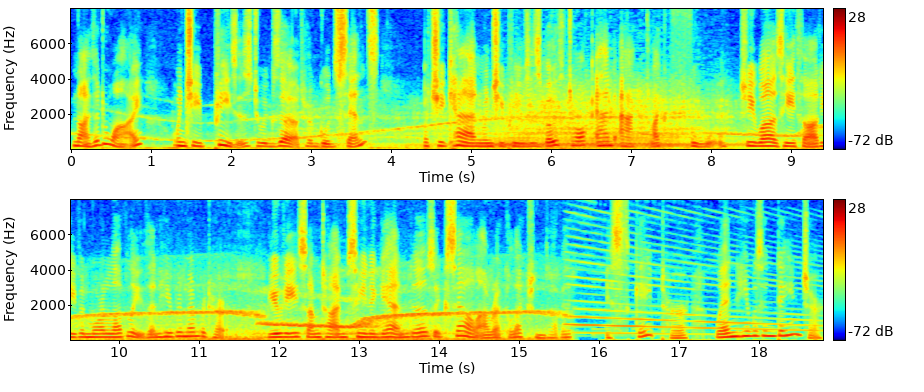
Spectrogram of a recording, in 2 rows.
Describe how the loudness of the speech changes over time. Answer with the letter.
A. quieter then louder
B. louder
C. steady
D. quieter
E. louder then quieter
C.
